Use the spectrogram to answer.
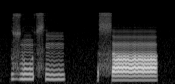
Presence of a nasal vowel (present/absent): present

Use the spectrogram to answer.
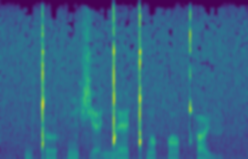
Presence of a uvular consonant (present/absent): present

